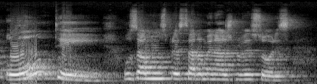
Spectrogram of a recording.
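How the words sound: There is a pause after the first word. The day is what is being emphasized. "aí você precisa colocar a vírgula"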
